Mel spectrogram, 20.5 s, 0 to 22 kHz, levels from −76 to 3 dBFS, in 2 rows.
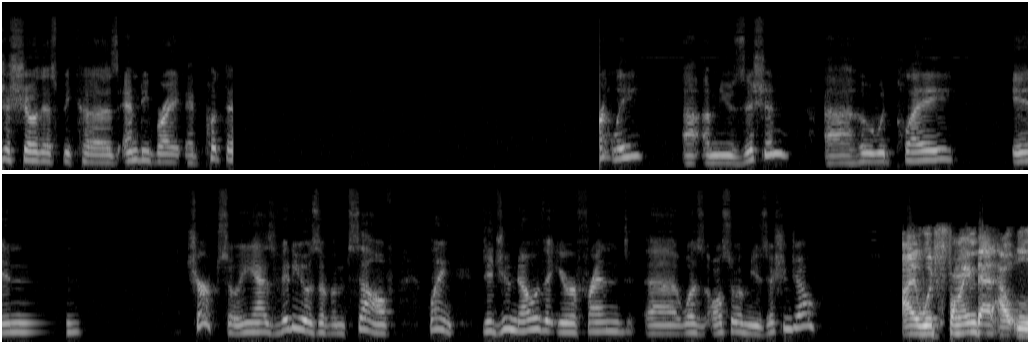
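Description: The audio drops out to a faint residue from 2.31 to 5.98 s, losing about 3.7 s of signal; the gap holds only hiss roughly 40 dB below normal level, likely from a break upstream while the path stayed live. Two short stalls from late packets follow at 9.80 to 9.87 s and 9.95 to 9.98 s, where the sound is held for 44 ms and 16 ms while the jitter buffer waits, with nothing lost. Two call audio freezes occur at 10.46 to 10.93 s and 11.09 to 11.96 s, inserting 444 ms and 858 ms as the last sound trails off into near silence, likely until delayed packets arrive, then resumes without loss. From 15.11 to 19.83 s a jitter buffer speed-up plays the audio at 107% speed at unchanged pitch, trimming about 0.3 s of pitch-period segments to shed the built-up delay and giving a hurried feel.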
